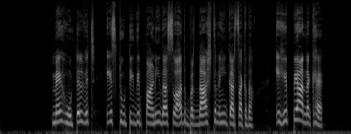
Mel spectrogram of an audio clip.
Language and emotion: Punjabi, disgusted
